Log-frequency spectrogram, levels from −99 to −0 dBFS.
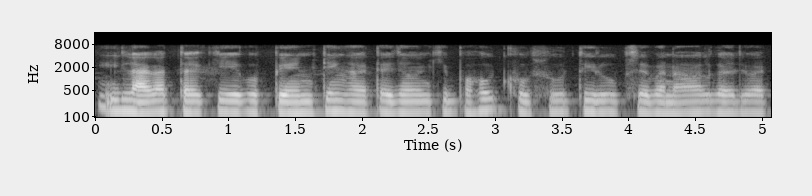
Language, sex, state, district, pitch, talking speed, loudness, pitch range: Bhojpuri, male, Uttar Pradesh, Deoria, 130 Hz, 175 wpm, -21 LUFS, 125-135 Hz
